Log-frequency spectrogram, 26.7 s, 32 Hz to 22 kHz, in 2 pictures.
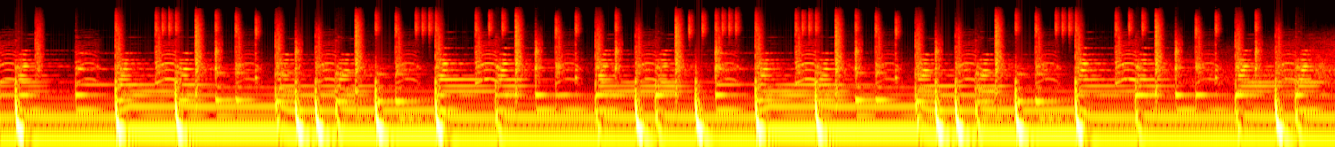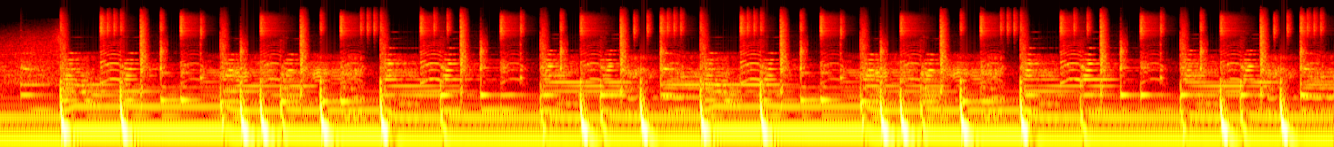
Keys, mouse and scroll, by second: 2.5 scroll up 1, 2.6 middle click, 2.8 scroll down 1, 2.9 scroll up 1, 2.9 Tab, 3.0 alt+a, 3.4 click, 3.5-3.9 scroll down 2, 3.6 middle click, 3.9 shift+middle click, 4.0 scroll up 1, 4.1 middle click, 4.4 scroll down 1, 4.5 shift+middle click, 4.6 scroll up 1, 5.2 click, 6.1 scroll down 3, 6.2 shift+middle click, 6.3 alt+a, 6.4 scroll up 2, 6.4-7.0 middle drag, 7.1 scroll up 1, 7.2 alt+a, 7.3 shift+middle drag, 7.5 drag, 8.3 scroll down 3, 8.5 alt+a, 8.6 shift+middle click, 8.7 scroll up 2, 10.3 z, 10.4-10.7 drag, 10.7 z, 11.0 scroll up 2, 11.4 click, 12.0 click, 12.1 scroll down 2, 12.4 shift+middle click, 12.5-13.0 scroll up 5, 12.8 middle click, 13.0 click, 14.4-15.6 drag, 15.9-17.3 drag, 17.3 shift+d, 17.7 click, 19.3 ctrl+space, 19.5 scroll down 1, 19.6 scroll up 2, 19.7 middle click, 19.9 scroll down 1, 20.0 middle click, 20.8 drag, 21.2 scroll up 3, 21.3 middle click, 21.7 click, 22.8-24.3 drag, 24.4 scroll down 1, 24.5 alt+a, 24.7-25.4 middle drag, 24.9 scroll down 1, 25.4 z, 25.6 click, 25.7 ctrl+space, 26.5 click.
